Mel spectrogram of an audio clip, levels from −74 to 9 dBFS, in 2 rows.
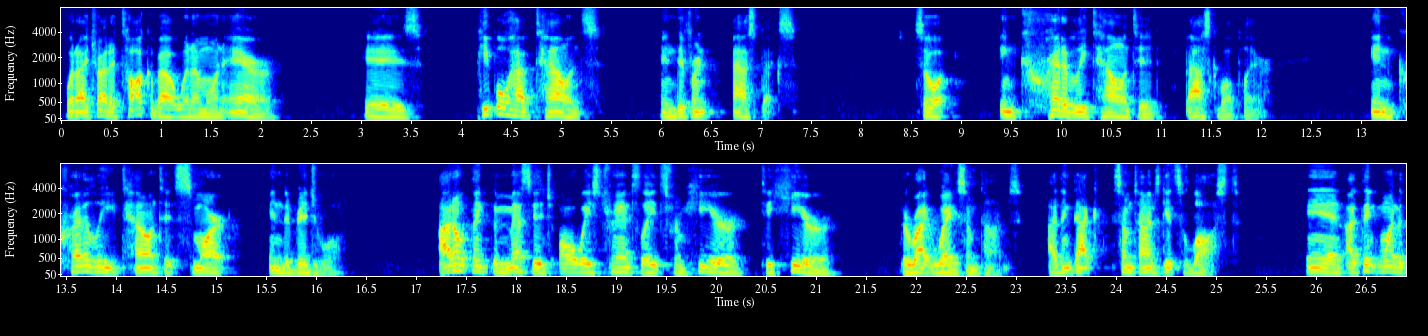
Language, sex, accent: English, male, American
